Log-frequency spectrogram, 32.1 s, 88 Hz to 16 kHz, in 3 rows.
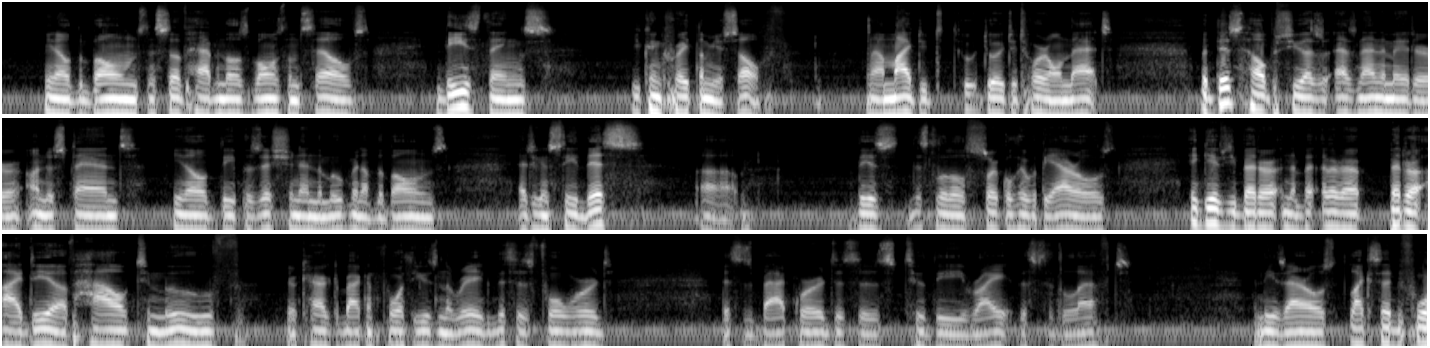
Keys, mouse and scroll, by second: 0.3-2.4 middle drag, 2.4-2.8 scroll down 3, 3.0-3.7 middle drag, 3.7-4.0 scroll down 2, 4.5-7.5 middle drag, 7.9-9.5 scroll down 3, 10.3-13.6 scroll up 2, 13.6-14.8 scroll down 2, 26.0-29.5 middle drag, 29.5-30.3 scroll up 6, 30.3-32.0 middle drag.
